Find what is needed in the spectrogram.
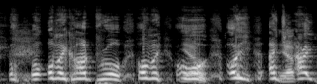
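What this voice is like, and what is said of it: Imitation of rowdy teenage kids. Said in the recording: “my best like imitation of like a bunch of like white kids in public”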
